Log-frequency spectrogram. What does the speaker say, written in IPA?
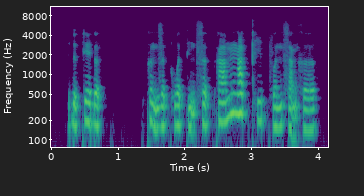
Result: ɗɨ̰˧˨ ke˧ɗə˨˩t̚ | kə˧˩nzə˨˩t̚hwə˨˩t̚ʔḭ˧˨ŋ sə˨˩t̚ka˨˦mŋa˦˥t̚ t̪ʰi˦˥p̚fə˨˦n sa̰˧˨ŋxəː˧

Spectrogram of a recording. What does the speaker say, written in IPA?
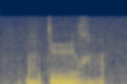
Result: ɓa̤ltʉːlʁa̤

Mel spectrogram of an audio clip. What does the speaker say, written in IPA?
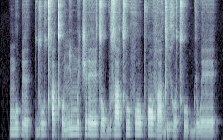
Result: mu˨ɓɪ˨ | duː˨tʰa˨ kʰo˨ɲi˦ mɪ˦t͡ʃɪ˦ɾeː˨˦ to˨bʊ˦za˦ tʰu˦foː˦pʰɔ˦va˨ di˦ɣʊ˨tʰuː˨ ɡ͡bɪ˨weː˦

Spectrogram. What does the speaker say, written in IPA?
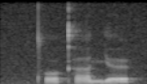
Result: tʰɔkʰanʲɜ

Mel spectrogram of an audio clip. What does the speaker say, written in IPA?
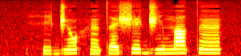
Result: hi˨ d͡ʒɔ̃˧hɛ̃˨tɛ˨˦ʃe˦ d͡ʒi˧ma˦ tɛ̃˦

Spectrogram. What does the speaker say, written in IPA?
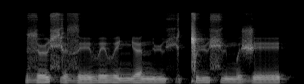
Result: zøɕɘ ze βeβeɲɛ nyçə ǀyɕymɘ ʒe

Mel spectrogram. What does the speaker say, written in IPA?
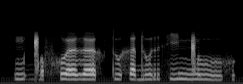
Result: məɡ͡ǁɔfχʷœː ðœːxtʷœxɐduːr xi ŋ͡ǁuːx

